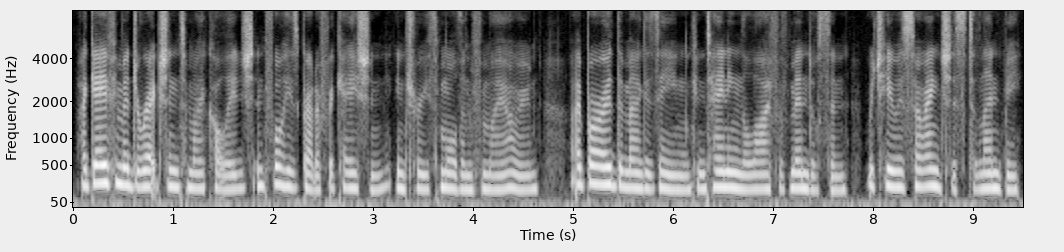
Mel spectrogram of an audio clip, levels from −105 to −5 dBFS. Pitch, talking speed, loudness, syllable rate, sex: 195 Hz, 225 wpm, -19 LUFS, 6.1 syllables/s, female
